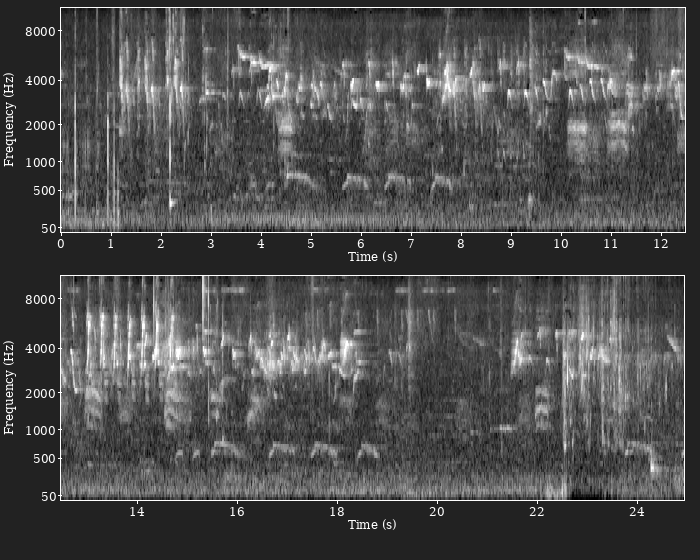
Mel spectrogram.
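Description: Birds chirping and calling all through, with many overlapping short high notes and a lower call repeating about once a second. A few sharp clicks come in the first two seconds.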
